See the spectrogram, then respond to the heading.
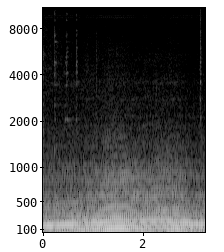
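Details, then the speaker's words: Dodge Charger RT after exhaust spring replacement: deep, smooth exhaust note rising and falling with a light throttle blip, no metallic rattle; the rattle previously heard at idle is gone. "Yeah, man. Man, no more rattle."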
